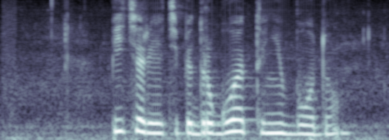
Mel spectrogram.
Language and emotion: Russian, neutral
